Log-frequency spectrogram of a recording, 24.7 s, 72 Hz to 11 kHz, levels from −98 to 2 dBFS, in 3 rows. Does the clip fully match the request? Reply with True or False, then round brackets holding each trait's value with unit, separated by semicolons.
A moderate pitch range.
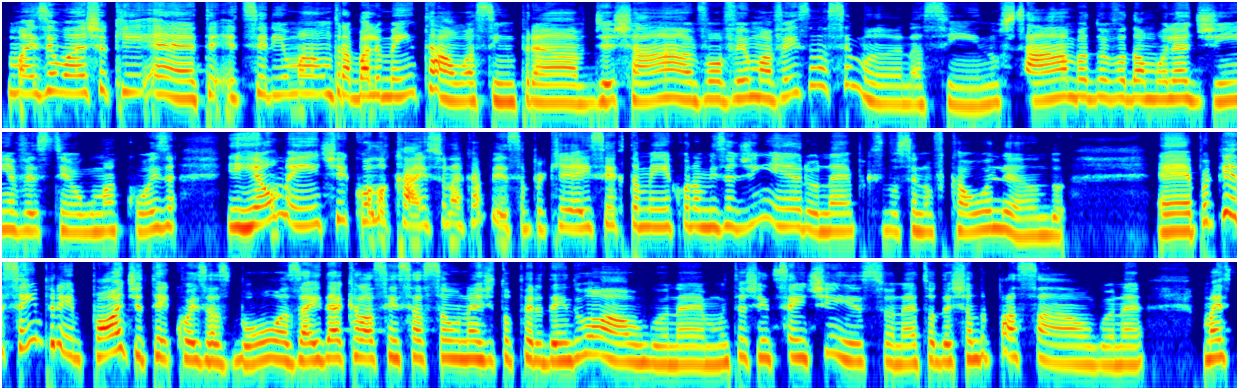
True (3.2 semitones)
